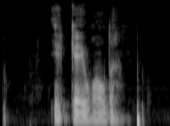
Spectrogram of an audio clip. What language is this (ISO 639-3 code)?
bak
